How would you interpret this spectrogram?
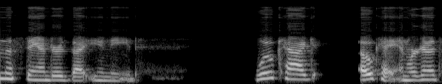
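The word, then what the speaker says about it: WCAG: going to talk about woag this is a little bit of a tomato tomato uh discussion but some people say wag some people say woag and some people spell it out WC a they all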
